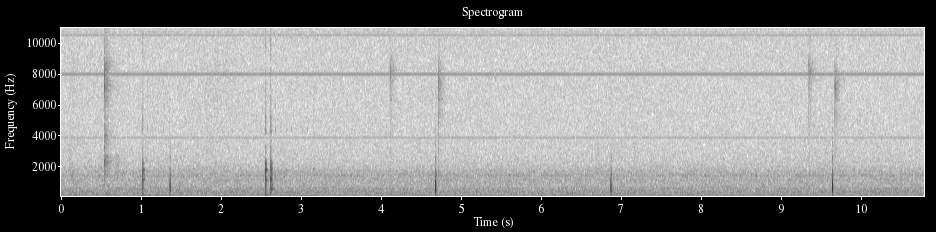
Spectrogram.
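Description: Short sharp clicks sound now and then as chess moves are made.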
